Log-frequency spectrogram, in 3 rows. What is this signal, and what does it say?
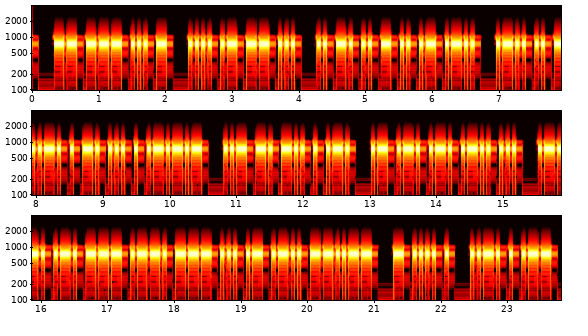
Morse code, heard as a keyed tone, about 25 wpm, 750 Hz. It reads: MOST HAMS INITIAL LICENSE. UNDER ARRLS PROPOSAL, THE FEW
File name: Archive / 25 WPM / 25WPM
